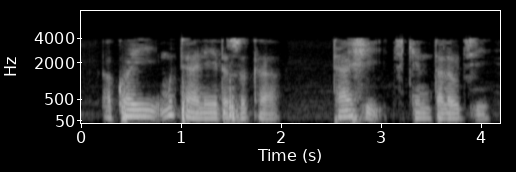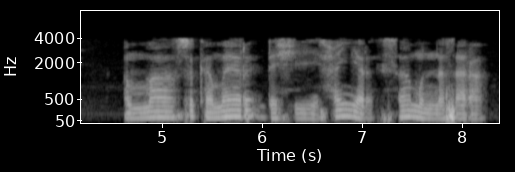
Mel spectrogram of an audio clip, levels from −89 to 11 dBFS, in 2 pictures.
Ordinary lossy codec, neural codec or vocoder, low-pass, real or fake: AAC, 16 kbps; none; 7.2 kHz; real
